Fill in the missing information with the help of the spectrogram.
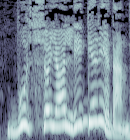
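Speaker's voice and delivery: high, loud called-out fib; shouting. A narrator's reading. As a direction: yell it over to the neighbour. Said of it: "skrek Lasse".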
